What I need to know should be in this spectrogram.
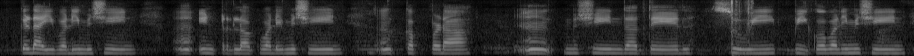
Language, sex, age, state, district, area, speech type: Punjabi, female, 18-30, Punjab, Rupnagar, urban, spontaneous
